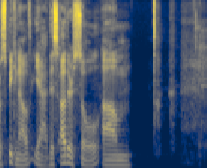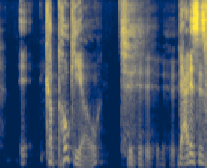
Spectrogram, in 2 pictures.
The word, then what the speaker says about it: Capocchio: Like, and I've heard people say it out loud. Capocchio. I really like that, right? Because it is spelled like Pinocchio, right? Yes, it's the CCHIO, right? Capocchio.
